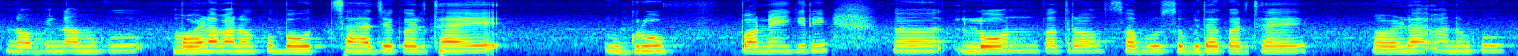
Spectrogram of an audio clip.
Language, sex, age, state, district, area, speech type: Odia, female, 18-30, Odisha, Ganjam, urban, spontaneous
